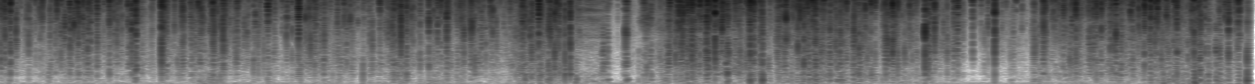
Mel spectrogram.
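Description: A printed plastic film pack with a croissant inside is crinkled and squeezed with fingertips, then tilted. Dense, bright crackling and crinkling runs throughout with sharp, dry snaps and little low end. It eases briefly around the middle and again near the end before picking back up.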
